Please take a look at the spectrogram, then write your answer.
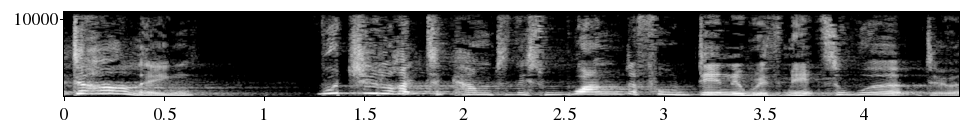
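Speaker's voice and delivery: high, loud cheery invitation; a light, eager darling voice; husband inviting wife to the dinner, eager. Retold or imitated.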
